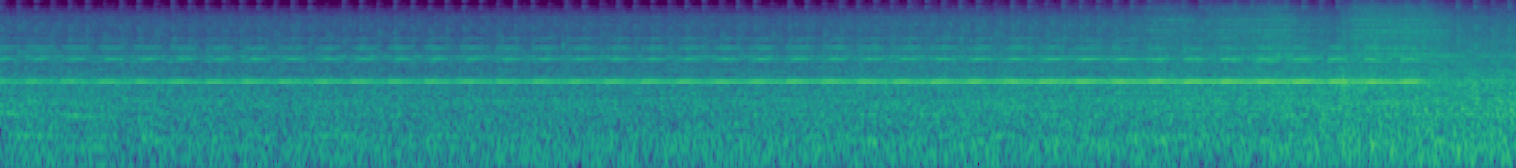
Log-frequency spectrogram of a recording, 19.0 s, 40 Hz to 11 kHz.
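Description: EF64 electric locomotive hauling a freight train of Hoki 800 hopper cars drawing into the station, growing louder toward the end with a high hiss. Behind it runs a steady high tone that stops about a second before the end.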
